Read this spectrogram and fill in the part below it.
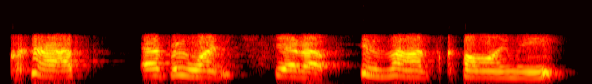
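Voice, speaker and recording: A woman's voice: sits high, moderate pace. A woman voicing a frazzled, defensive man looking after a superpowered teenager, in an amateur story reading. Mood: exasperated. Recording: thin, phone-like narrow-band sound.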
